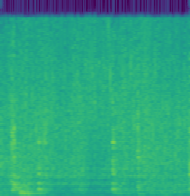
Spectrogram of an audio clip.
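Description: Tomatoes sautéing in a pan while making wheat upma, giving a steady close sizzle and frying hiss with light stirring scrapes throughout, no talking.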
